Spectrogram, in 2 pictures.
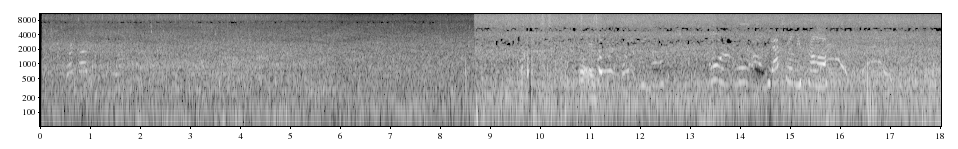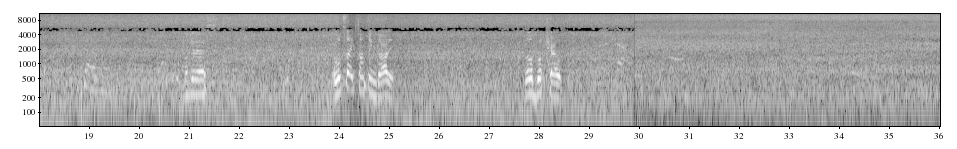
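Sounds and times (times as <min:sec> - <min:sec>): brook running over stones: 0:00.0 - 0:36.0.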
